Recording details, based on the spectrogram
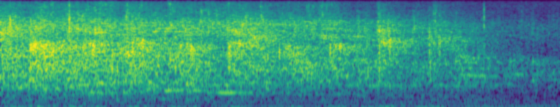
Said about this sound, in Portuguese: Então aplauda o Senhor. Aplauda o Senhor. Glorifica o nome do Senhor, irmão.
